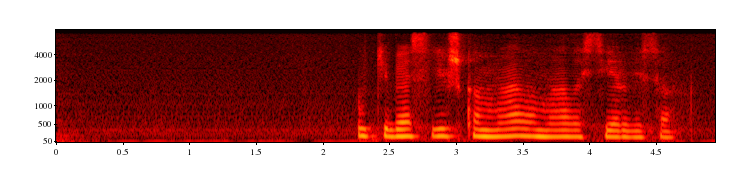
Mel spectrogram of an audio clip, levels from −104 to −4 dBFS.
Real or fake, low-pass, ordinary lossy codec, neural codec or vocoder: fake; 7.2 kHz; none; autoencoder, 48 kHz, 32 numbers a frame, DAC-VAE, trained on Japanese speech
